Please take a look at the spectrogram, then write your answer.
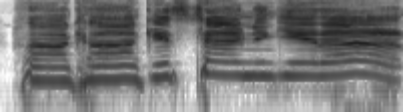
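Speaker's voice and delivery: shrill, booming, high, loud, very slow, drawn-out shout. Doing the wake-up call voice again for the others. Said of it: "I want that voice".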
